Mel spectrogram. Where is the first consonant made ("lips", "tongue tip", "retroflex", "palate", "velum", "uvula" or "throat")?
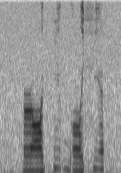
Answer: retroflex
